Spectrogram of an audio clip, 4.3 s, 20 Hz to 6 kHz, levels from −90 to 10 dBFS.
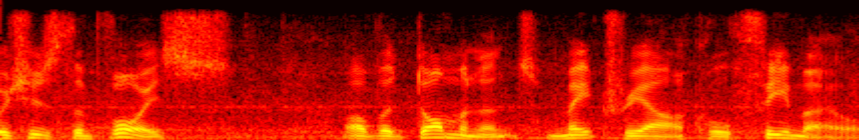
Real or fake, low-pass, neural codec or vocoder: fake; 5.4 kHz; vocoder, 44.1 kHz, 128 mel bands every 256 samples, BigVGAN v2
